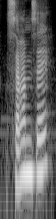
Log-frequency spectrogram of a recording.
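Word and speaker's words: Zell am See: And today we're at Zellamsee here in Austria, and I definitely mispronounced it this time. Zellamsee? That's the one, close enough.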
